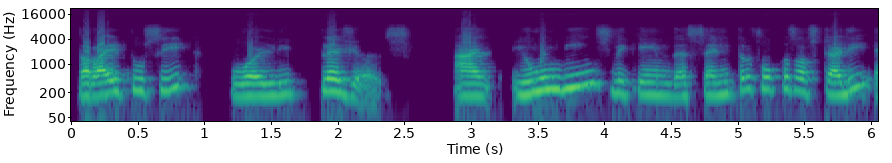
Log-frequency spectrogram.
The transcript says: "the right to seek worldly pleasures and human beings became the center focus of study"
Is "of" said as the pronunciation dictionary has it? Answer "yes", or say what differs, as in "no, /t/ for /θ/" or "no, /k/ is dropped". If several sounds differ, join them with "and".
yes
